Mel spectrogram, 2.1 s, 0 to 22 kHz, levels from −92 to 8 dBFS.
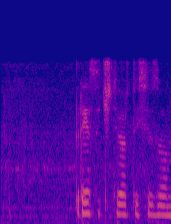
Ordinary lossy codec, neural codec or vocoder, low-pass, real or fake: Opus, 16 kbps; none; 7.2 kHz; real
